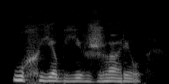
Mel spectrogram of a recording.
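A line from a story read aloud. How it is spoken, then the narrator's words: Through gritted teeth. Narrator (Russian): процедил Туча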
